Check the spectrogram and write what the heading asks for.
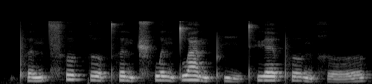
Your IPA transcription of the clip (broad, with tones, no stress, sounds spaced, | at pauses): pʰ ə˧˥ n t͡sʰ ɤ˥˧ k ɤ˥˧ t̪ʰ ə˥˧ n ʈ͡ʂʰ w ə˥˧ n t̪ w a˥˩ n pʰ i˨˩ t̪ʰ ɥ ɛ˥ pʰ ɤ˥˩ ŋ x ɤ˧˥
